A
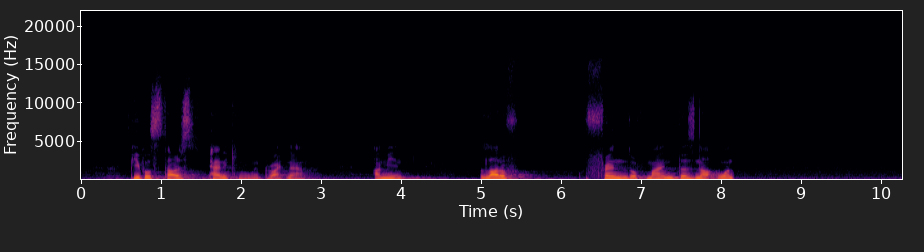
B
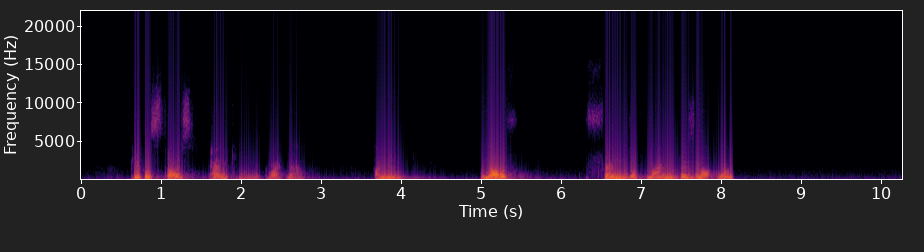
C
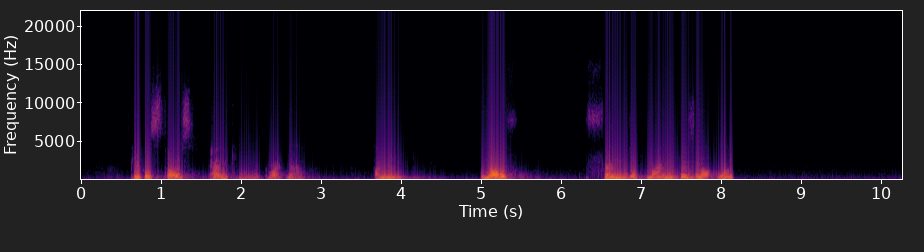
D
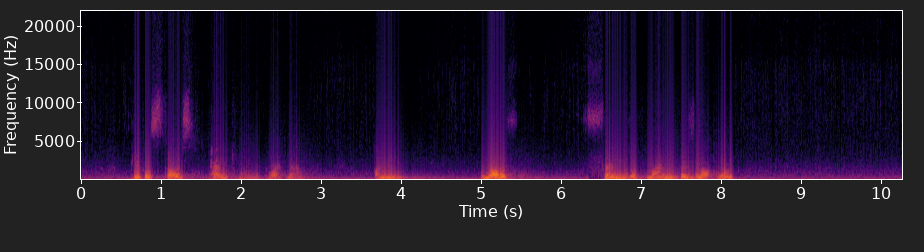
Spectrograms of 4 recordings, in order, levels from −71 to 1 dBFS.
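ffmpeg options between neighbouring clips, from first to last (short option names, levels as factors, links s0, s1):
-af "aeval=exprs='val(0)*sgn(sin(2*PI*120*n/s))':c=same"
-af anull
-af "aeval=exprs='val(0)+0.5*0.0141*sgn(val(0))':c=same"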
